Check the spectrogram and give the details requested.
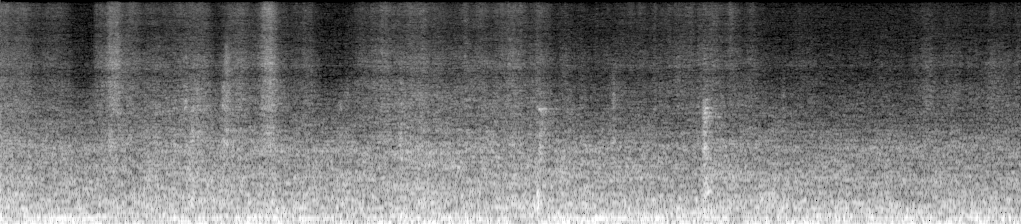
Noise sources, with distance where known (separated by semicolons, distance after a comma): background noise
